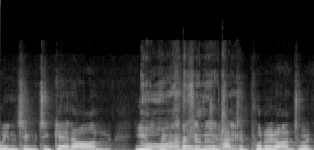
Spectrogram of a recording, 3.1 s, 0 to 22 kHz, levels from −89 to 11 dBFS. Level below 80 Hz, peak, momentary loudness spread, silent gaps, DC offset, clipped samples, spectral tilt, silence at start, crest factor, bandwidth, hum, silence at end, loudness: -46 dBFS; -2 dBFS; 4 LU; none; under 0.1%; under 0.1%; -7 dB/octave; 0 s; 12 dB; 12 kHz; none; 0 s; -15 LUFS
